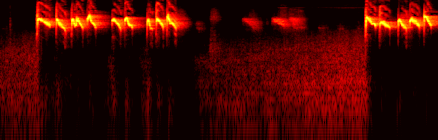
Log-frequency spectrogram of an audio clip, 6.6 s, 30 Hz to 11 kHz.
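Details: Happy 'buka' song of a kept oriental white-eye (Mata Puteh), 24 February 2023: two bursts of high, rapid chirps, a gap with faint soft notes and hiss, then a final chirping burst.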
